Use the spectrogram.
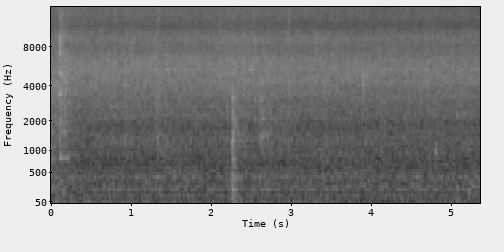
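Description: Vegan spaghetti sauce simmering in a pan gives a steady, even sizzle with faint bubbling, plus one small clink partway through and no talking.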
